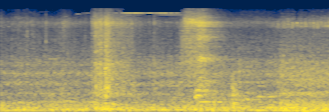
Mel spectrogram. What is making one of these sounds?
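Bags of yard waste thump and rustle into a garbage truck.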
